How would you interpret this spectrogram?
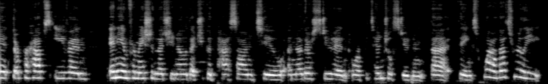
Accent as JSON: {"language": "English", "country": "United States", "lives_now": "United Kingdom", "said": "Obviously, I'm American and not used to the weather or the culture."}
